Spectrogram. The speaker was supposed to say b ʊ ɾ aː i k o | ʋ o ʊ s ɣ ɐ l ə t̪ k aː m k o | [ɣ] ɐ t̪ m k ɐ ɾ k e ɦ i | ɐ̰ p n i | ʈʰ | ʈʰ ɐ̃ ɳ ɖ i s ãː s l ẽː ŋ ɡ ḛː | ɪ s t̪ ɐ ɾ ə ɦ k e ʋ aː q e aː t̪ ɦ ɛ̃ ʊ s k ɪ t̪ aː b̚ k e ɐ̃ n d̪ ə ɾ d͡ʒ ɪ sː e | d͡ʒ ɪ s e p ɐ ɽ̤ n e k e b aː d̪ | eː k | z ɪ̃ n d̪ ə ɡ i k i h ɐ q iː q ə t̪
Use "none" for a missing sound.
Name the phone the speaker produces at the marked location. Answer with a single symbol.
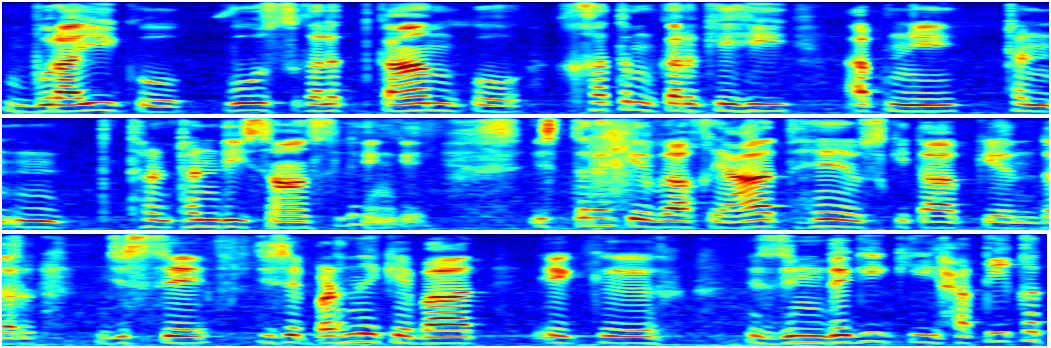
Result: x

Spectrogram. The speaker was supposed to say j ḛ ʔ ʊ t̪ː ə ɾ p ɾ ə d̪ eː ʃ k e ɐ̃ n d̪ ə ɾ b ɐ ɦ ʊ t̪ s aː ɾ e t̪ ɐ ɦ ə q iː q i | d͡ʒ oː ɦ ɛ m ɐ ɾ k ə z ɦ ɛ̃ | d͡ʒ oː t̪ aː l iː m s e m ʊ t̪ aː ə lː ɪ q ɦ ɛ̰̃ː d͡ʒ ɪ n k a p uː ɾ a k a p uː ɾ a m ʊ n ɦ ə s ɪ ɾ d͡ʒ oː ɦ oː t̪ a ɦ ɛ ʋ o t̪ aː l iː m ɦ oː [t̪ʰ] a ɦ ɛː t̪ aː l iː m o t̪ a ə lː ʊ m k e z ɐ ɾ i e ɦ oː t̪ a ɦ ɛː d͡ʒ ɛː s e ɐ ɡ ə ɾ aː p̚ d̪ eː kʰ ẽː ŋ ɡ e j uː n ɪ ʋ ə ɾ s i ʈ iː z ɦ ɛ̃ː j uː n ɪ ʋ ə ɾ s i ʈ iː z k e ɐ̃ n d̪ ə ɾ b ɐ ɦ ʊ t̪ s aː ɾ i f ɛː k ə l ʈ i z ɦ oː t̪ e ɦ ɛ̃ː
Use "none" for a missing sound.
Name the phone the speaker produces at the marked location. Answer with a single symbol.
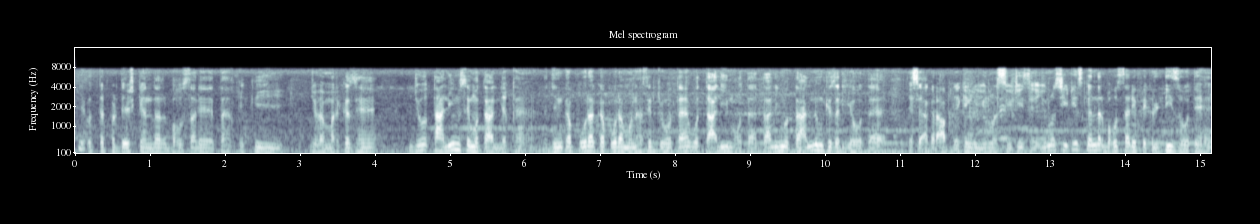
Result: t̪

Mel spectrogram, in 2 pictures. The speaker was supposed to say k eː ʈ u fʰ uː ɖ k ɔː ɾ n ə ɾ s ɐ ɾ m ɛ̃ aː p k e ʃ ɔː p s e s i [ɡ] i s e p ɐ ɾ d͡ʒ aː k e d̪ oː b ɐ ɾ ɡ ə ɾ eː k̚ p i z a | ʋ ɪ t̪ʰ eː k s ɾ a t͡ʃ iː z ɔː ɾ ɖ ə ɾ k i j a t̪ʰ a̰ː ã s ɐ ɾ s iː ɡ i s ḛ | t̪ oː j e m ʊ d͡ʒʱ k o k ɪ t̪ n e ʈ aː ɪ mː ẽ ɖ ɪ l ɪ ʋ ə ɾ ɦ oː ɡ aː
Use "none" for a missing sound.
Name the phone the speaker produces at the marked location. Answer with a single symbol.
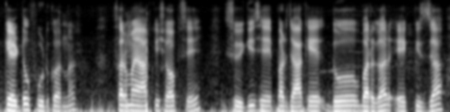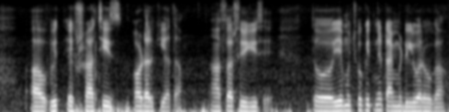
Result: ɡ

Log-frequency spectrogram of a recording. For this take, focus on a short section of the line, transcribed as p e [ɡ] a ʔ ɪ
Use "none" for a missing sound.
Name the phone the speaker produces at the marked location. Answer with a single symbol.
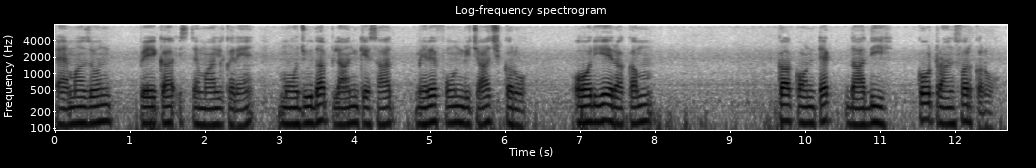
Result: k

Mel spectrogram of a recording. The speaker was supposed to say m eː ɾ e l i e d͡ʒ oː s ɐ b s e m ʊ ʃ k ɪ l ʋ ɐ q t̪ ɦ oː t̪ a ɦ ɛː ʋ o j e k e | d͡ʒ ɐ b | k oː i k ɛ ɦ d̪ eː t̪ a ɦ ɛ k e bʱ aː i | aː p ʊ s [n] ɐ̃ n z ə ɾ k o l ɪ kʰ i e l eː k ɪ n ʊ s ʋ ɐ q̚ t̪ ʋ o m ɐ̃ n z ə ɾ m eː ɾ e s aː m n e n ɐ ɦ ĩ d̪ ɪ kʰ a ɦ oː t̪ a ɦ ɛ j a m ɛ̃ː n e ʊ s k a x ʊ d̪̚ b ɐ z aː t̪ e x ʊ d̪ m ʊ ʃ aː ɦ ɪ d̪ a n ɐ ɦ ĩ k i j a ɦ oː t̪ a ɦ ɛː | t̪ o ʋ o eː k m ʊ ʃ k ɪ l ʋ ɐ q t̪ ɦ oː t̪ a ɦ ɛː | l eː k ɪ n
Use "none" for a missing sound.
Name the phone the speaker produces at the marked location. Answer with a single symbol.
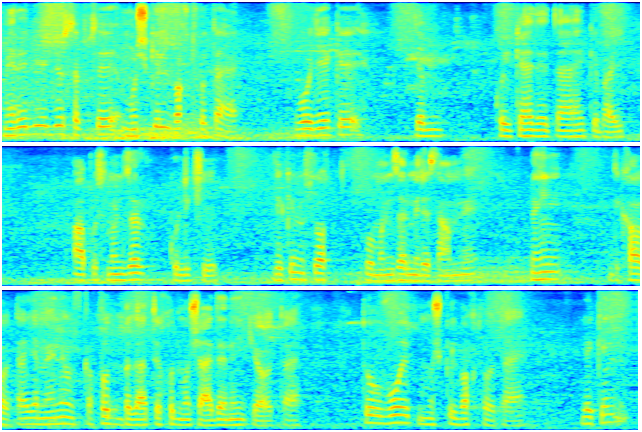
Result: m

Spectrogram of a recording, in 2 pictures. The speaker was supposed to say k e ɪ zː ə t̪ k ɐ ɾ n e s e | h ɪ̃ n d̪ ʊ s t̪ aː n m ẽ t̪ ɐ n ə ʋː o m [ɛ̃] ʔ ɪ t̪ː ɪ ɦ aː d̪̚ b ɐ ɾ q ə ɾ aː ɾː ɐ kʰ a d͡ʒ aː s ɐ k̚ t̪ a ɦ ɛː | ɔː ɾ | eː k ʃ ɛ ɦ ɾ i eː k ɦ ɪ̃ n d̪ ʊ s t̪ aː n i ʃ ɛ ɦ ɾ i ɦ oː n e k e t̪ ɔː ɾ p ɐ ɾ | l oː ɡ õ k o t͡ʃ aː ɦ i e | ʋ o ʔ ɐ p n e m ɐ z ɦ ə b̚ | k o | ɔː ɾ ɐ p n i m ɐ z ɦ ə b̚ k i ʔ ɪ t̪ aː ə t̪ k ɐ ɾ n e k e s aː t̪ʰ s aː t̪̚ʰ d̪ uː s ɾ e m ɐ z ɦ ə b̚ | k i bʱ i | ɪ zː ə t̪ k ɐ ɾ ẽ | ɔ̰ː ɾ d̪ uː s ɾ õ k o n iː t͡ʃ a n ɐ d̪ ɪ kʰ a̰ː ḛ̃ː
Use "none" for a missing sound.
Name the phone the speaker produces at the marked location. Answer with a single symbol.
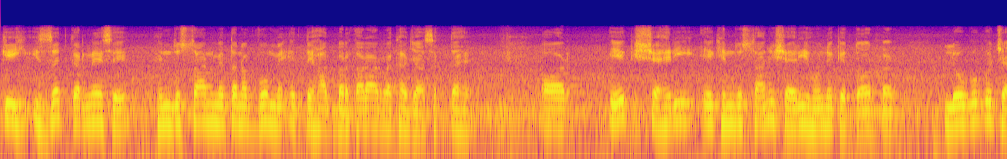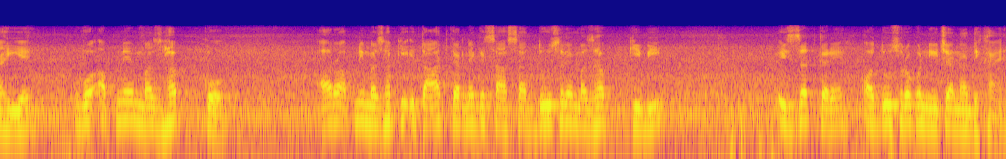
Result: ẽ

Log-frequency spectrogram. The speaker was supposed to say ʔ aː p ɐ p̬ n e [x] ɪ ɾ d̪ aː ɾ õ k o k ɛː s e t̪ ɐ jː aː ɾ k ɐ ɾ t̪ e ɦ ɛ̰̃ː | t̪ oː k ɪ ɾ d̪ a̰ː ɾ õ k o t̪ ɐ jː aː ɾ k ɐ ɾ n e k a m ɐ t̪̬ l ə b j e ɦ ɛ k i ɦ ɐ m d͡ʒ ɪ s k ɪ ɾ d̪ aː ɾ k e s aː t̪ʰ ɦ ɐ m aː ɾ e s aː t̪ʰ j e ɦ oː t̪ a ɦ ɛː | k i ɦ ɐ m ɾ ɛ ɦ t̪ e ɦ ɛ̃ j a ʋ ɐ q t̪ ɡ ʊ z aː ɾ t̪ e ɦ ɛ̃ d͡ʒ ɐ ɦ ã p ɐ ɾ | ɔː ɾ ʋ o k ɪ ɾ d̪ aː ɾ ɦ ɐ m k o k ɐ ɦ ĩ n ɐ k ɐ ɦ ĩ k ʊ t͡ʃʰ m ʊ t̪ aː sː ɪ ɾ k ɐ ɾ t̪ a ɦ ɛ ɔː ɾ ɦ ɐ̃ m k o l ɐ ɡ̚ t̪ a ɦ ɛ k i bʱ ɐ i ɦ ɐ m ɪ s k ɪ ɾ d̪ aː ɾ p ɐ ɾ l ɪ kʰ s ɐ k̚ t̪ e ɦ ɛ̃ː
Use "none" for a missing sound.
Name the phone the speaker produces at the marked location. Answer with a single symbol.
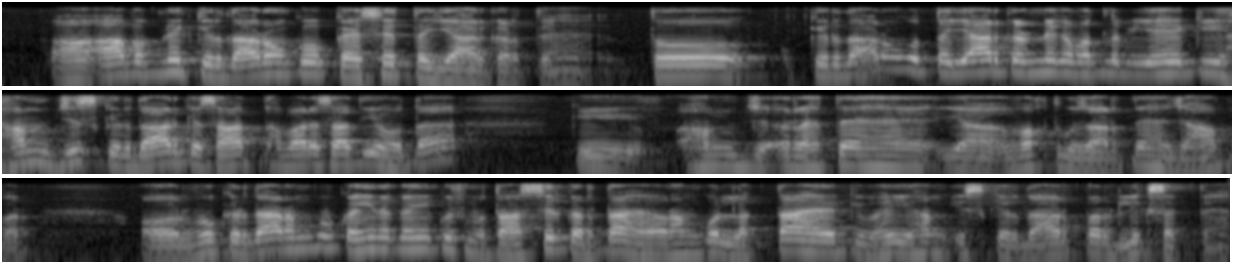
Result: k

